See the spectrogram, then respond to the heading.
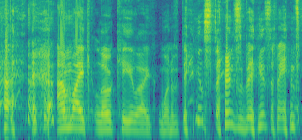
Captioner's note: laughter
